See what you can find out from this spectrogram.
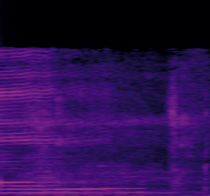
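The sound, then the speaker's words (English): A person imitates a cat with one drawn-out, whiny meow lasting about a second. The voice is fairly clear, its pitch sliding slightly downward before it fades. “She's just like, meow.”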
